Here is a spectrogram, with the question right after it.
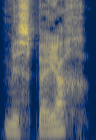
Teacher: Notice that guttural, it has that easing vowel, furtive patah. Mizbeach, altar.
